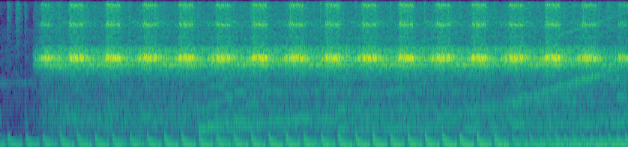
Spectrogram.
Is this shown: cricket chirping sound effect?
yes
